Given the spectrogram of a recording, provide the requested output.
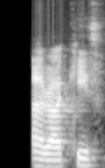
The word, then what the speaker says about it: Araki: Do you think it's Araki's fault? Is that how you say it? A-R-A-K-I? – Araki, yeah.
